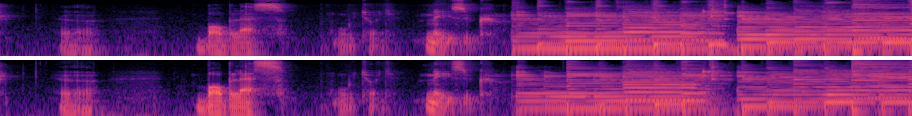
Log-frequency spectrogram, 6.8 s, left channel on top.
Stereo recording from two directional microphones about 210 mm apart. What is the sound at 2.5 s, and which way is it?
Speech, 25° right (ahead or behind).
